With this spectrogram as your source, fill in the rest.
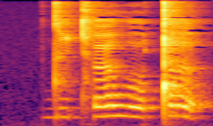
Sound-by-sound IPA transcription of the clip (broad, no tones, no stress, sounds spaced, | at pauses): d i cʰ œ w o ǃ ə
